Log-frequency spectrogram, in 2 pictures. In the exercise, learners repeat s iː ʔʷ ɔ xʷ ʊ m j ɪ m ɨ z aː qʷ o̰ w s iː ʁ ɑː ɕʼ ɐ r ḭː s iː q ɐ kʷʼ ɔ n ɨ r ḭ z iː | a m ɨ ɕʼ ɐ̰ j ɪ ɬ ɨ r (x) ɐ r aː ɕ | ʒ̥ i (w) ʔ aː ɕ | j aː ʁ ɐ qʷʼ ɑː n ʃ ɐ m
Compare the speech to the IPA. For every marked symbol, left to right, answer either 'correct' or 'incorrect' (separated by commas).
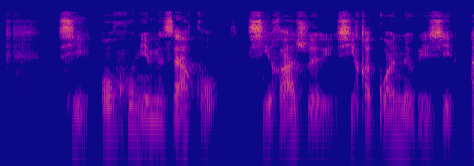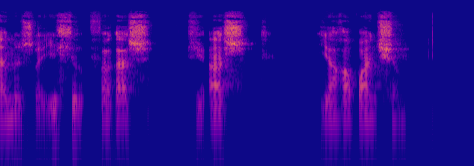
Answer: incorrect, incorrect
